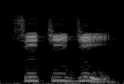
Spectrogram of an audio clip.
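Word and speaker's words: 七: Kemudian angka 7 biasa kita mengucapkan nana atau shichi. Namun dalam menyatakan jam, bulan, dan tanggal itu biasanya mengucapkan dengan shichi.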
